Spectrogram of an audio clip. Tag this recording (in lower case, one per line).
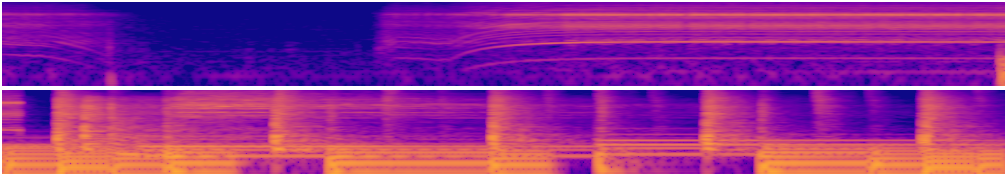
music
